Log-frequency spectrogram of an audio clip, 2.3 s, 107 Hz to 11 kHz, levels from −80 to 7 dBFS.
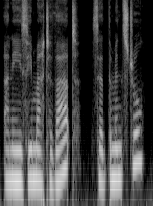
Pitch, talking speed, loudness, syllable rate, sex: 205 Hz, 180 wpm, -17 LUFS, 5.1 syllables/s, female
